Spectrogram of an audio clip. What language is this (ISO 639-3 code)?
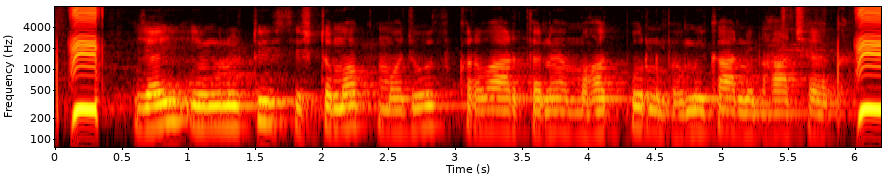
mag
